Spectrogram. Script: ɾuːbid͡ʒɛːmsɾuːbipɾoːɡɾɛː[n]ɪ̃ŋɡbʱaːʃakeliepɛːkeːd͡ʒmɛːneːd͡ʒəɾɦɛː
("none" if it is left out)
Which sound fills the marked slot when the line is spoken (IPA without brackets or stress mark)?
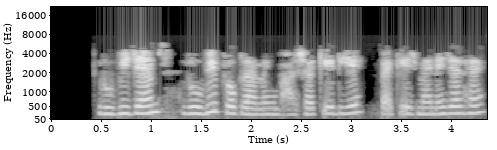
m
